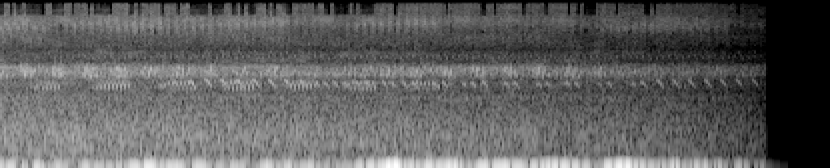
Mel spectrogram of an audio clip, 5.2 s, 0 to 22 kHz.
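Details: Autumn night insect chorus under the moon, 16 September 2021, Japan: bright pulsed chirping and high steady trilling from several insects, fading out before the end, low rumble beneath.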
